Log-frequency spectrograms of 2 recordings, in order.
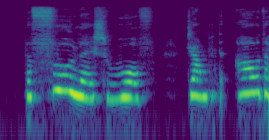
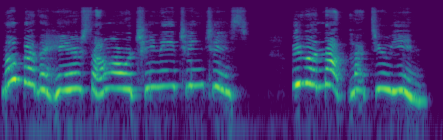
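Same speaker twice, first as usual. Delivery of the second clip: high squeaked refusal; high-pitched piggy voice; squeaky little pigs; 6 semitones higher than usual. A narrator's reading. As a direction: squeak it like storybook piglets. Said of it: "squeaked the little pigs".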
